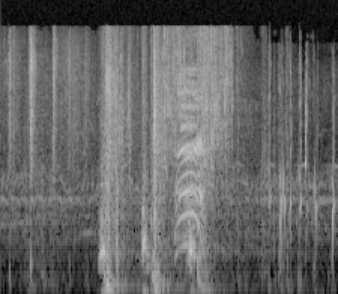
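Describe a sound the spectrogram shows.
Leaves rustle and snap as a plant is chopped.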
